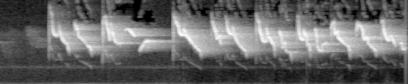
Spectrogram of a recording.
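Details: Kept buxtoni Oriental white-eye singing energetically: an unbroken series of high, piercing, sharply falling whistled notes, several each second, starting after a brief quiet moment, with no other sound.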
